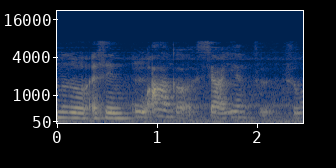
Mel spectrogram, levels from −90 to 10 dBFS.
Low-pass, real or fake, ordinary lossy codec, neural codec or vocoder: 7.2 kHz; fake; none; autoencoder, 48 kHz, 128 numbers a frame, DAC-VAE, trained on Japanese speech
